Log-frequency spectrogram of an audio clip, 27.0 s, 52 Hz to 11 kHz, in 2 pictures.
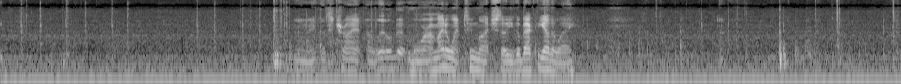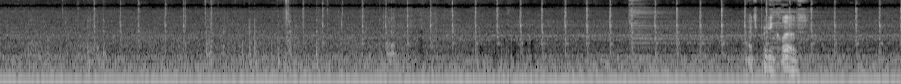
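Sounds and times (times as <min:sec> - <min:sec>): clock ticking: 0:00.0 - 0:02.1, 0:02.8 - 0:06.9, 0:14.4 - 0:16.8, 0:17.7 - 0:27.0
low hum: 0:00.0 - 0:27.0.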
